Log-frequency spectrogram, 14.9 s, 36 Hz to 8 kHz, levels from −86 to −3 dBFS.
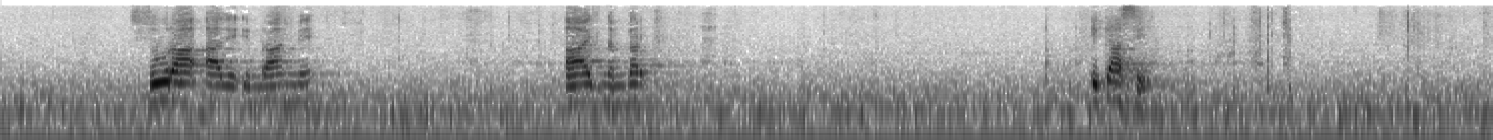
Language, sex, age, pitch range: Urdu, male, 50-69, 100-170 Hz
